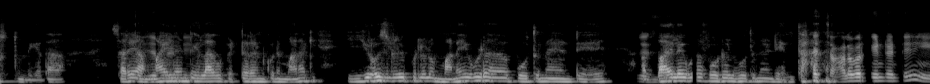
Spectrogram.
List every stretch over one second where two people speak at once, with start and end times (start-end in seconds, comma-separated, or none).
none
